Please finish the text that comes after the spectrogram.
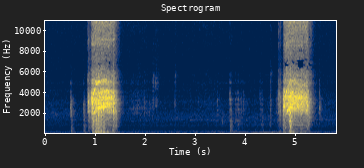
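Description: A power screwdriver backs out black self-tapping screws from an optical engine assembly inside a Hitachi ED-A100 projector, with two short, loud whirring bursts separated by quiet handling noises.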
